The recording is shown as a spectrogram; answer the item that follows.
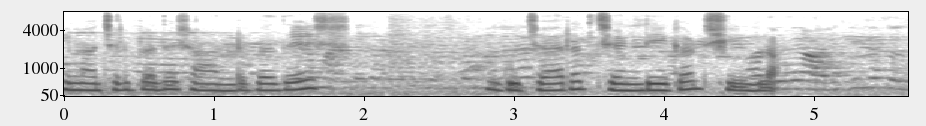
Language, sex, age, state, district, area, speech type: Telugu, female, 18-30, Telangana, Hyderabad, urban, spontaneous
